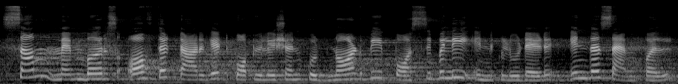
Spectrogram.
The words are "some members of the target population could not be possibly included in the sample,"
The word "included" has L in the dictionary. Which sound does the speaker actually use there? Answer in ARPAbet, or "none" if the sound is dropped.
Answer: L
